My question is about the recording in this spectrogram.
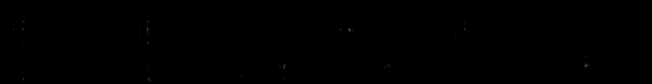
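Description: Faint, scattered clicks of a computer pointer button, about seven in all, several as quick double ticks, over near silence.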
